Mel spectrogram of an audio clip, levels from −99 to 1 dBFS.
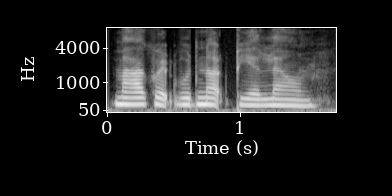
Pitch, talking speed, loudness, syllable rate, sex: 175 Hz, 175 wpm, -16 LUFS, 5.8 syllables/s, female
